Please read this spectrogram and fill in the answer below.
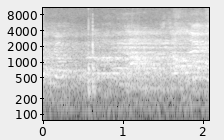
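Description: Voices of players and coaches calling out in a large indoor sports hall, echoing, with a couple of short thuds.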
